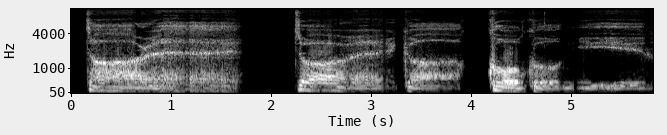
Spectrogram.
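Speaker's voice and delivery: very slow, rattling skeleton voice. A game master voices a giant skeleton speaking to the players, bone-rattling voice. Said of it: "in a bone rattling voice".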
